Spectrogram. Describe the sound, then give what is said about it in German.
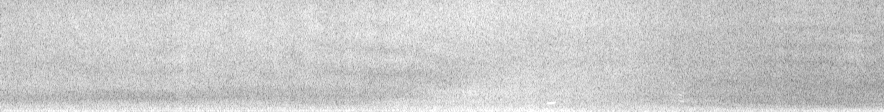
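Steady roar of sea surf washing onto a sandy beach, a broad continuous rush that swells slightly midway, with some wind buffeting the microphone and no voices. “Ja, für alle Wasser, Meer, Wellen, Rauschen, Fans unter euch. Gibt ja, jetzt noch mal ein paar Minuten davon im Hintergrund.”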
